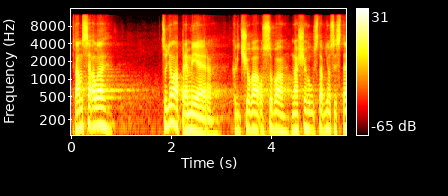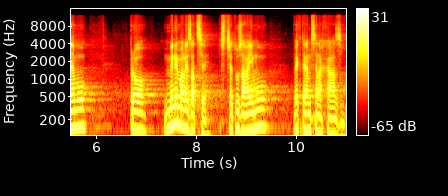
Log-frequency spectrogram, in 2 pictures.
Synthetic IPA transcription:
pt̪aːmsɛalɛ | t͡soɟɛlaːpɾɛmɪjɛɾkliːt͡ʃo̞vaːʔo̞so̞banaʃɛɦo̞ʔuːst̪avɲiːɦosɪst̪ɛːmu | pɾo̞ | mɪnɪmalɪzat͡sɪst̪r̥ɛt̪uzaːjmu | vɛkt̪ɛɾɛːmsɛnaxaːzḭː

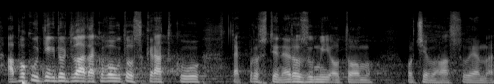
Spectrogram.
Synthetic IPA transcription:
ʔapokut̪ɲɛɡdoɟɛlaːt̪akovowt̪oskɾat̪kut̪ak̚pɾoscɛnɛɾozumiːot̪om | ʔot͡ʃɛmɦlasujɛmɛ̰

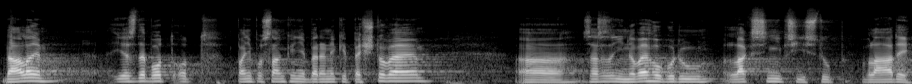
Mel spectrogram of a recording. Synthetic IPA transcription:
daːlɛ | jɛzdɛbo̞t̪o̞t̪paɲipo̞slaŋkɪɲɛbɛɾonɪkɪpɛʃt̪o̞vɛː | zarazɛɲiːno̞vɛːɦo̞bo̞dulaksɲiːpr̝̥iːst̪upvlaːdɪ

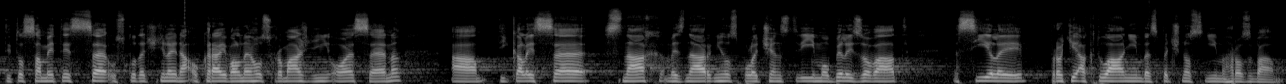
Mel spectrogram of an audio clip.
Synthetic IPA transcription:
t̪ɪt̪o̞samɪt̪ɪsɛʔuskut̪ɛt͡ʃɲɪlɪnaʔo̞kɾajvolnɛːɦo̞sxɾo̞maːʒɟɛɲiːʔoːɛsɛn | ʔat̪iːkalɪsɛsnaxmɛzɪnaːɾodɲiːɦo̞spo̞lɛt͡ʃɛnst̪viːmo̞bɪlɪzo̞vat̪ | siːlɪ | pɾo̞cɪʔakt̪uaːlɲiːmbɛspɛt͡ʃno̞st̪ɲiːmɦɾo̞zba̰ːm

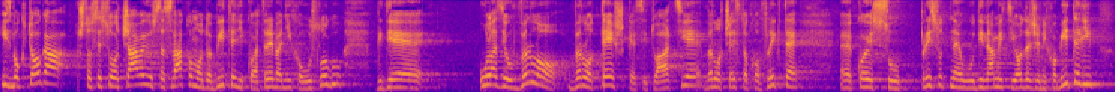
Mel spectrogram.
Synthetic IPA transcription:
izbo̞kt̪o̞ɡa | ʃt̪o̞se̞suo̞t͡ʃaːʋajusasʋako̞mo̞d̪o̞biːt̪e̞ʎiko̞jat̪ɾe̞ːbaɲixo̞ʋuuslˠuɡuɡd̪je̞ | ulˠaziuʋr̩lˠo̞ʋr̩lˠo̞t̪e̞ːʃke̞sit̪uaːt̪sije̞ʋrlˠo̞t͡ʃeːst̪o̞konflikt̪e̞ | ko̞je̞supɾisut̪ne̞ud̪inamit̪sio̞d̪ɾed͡ʑe̞nixo̞biːt̪e̞ʎi

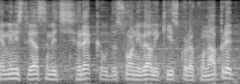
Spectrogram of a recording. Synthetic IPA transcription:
eminist̪ɾejaːsamʋet͡ɕɾɛkaod̪asuo̞niʋelikiisko̞ɾakunapɾed̪

